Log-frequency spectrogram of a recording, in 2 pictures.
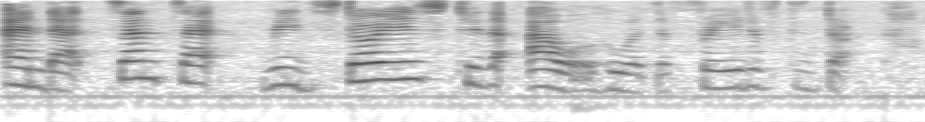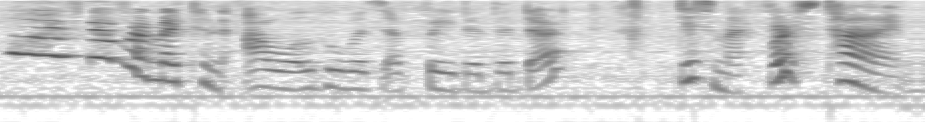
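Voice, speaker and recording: A woman reading a children's picture book aloud, gentle and unhurried, stopping for friendly asides to her listener. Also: high-pitched, wildly swooping pitch, a little hiss or hum, low-quality recording. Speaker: storybook reader.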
